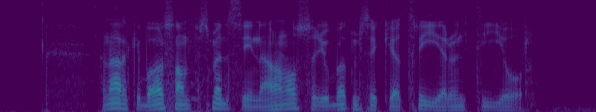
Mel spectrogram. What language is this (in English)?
Norwegian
